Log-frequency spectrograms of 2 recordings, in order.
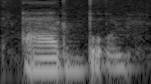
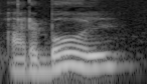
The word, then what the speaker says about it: árbol: Let's take the word árbol. Knowing these rules from the top, if a word ends in a consonant, the accent falls upon the last syllable. This is a consonant. This is a consonant. You say, but the accentuation falls on this part of the word.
